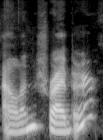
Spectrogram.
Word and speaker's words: Schreiber: So, for our listeners and viewers that do not know, this is Ellen Schreiber. Hi. Am I saying that correct? Yes.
